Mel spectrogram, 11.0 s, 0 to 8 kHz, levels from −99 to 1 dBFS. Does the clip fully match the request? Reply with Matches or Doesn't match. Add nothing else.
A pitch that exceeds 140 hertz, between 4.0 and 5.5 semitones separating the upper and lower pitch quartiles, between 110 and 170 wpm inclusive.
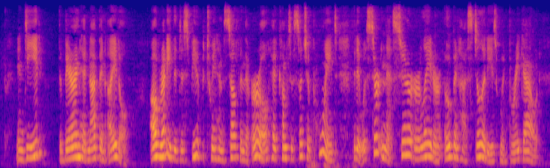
Doesn't match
